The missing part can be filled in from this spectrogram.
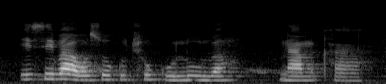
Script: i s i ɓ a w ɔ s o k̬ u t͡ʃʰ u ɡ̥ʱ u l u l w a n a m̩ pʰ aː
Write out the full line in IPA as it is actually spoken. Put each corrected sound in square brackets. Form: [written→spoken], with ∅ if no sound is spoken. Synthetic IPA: i s i ɓ a w ɔ s o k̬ u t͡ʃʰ u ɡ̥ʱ u l u l w a n a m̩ [pʰ→kʰ] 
